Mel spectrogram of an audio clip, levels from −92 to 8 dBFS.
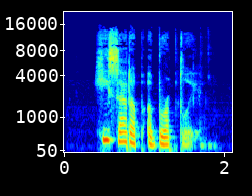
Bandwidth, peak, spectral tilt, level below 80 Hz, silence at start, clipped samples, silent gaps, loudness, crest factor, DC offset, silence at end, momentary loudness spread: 14.5 kHz; -8 dBFS; -4.5 dB/octave; -56 dBFS; 0.4 s; under 0.1%; none; -21 LUFS; 16 dB; under 0.1%; 0.5 s; 18 LU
